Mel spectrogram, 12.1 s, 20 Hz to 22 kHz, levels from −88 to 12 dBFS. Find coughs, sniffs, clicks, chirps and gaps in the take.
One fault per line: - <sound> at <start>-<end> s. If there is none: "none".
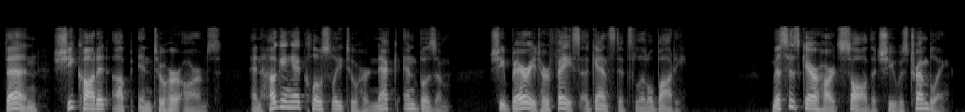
none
